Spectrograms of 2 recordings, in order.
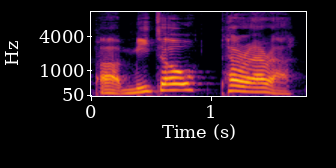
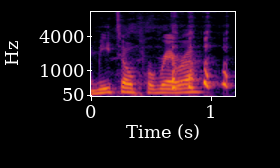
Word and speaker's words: Mito Pereira: Mito Pereira. – Okay, Mito Pereira.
